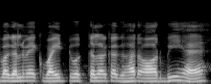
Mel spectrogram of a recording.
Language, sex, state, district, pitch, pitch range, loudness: Hindi, male, Jharkhand, Garhwa, 160 Hz, 150-165 Hz, -16 LUFS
